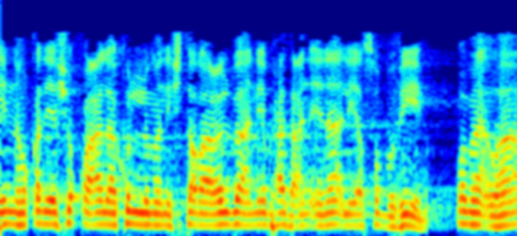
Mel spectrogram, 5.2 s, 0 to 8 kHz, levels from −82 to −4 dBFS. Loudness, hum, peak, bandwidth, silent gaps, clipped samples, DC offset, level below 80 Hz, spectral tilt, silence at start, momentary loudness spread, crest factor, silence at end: -19 LUFS; none; -4 dBFS; 5.4 kHz; none; under 0.1%; under 0.1%; -54 dBFS; -12.5 dB/octave; 0 s; 5 LU; 14 dB; 0 s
